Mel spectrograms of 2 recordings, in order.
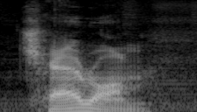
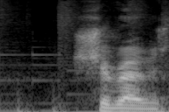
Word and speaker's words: Charon: me get it out everyone pronounces it wrong chair on sharone's chair on no sharon's not chair on to be fair it doesn't look like sharon it's just i think i first heard b pronounce it and she says sharon so i've kind of said jerome from there fair enough i'll try and pronounce it as chair on from now on chairman now on charon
